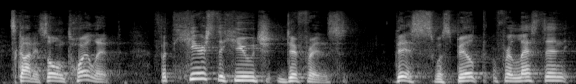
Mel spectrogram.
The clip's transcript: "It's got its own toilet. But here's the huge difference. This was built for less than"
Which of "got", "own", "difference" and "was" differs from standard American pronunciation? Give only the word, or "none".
none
